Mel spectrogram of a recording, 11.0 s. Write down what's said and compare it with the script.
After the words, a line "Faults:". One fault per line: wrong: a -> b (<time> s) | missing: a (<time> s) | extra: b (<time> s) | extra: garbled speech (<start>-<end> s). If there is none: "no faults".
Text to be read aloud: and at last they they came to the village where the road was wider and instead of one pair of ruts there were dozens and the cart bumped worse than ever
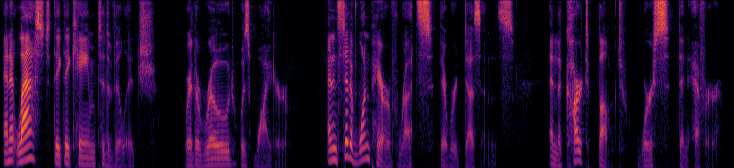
and at last they they came to the village where the road was wider and instead of one pair of ruts there were dozens and the cart bumped worse than ever
Faults:
no faults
